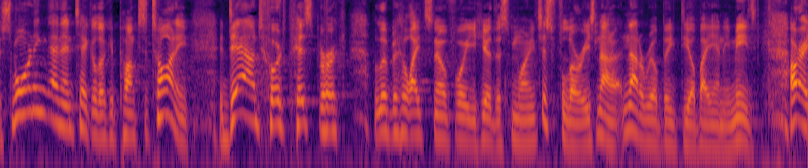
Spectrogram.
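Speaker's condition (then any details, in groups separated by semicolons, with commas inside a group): No condition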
